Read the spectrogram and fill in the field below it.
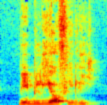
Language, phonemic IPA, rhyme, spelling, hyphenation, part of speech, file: Dutch, /ˌbiblioːfiˈli/, -i, bibliofilie, bi‧blio‧fi‧lie, noun, Nl-bibliofilie.ogg
- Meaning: bibliophilia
